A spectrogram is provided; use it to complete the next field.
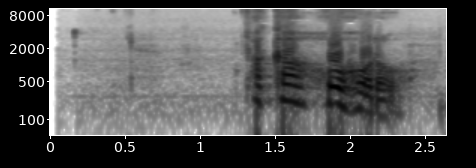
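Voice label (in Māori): "whakahohoro", Māori word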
